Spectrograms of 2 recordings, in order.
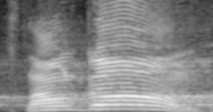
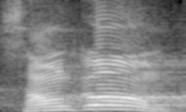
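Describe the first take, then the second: No difference in how they are said.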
